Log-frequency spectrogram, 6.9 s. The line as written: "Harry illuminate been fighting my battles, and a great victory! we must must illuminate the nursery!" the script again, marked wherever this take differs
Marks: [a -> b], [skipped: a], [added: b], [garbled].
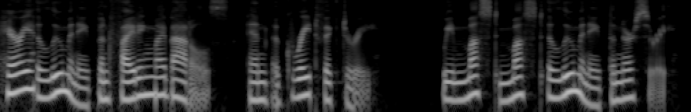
"Harry illuminate been fighting my battles, and a great victory! we must must illuminate the nursery!"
